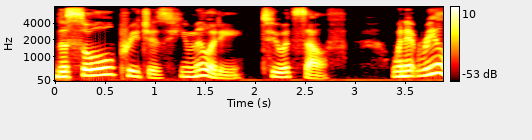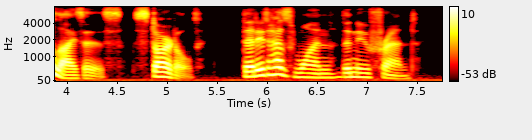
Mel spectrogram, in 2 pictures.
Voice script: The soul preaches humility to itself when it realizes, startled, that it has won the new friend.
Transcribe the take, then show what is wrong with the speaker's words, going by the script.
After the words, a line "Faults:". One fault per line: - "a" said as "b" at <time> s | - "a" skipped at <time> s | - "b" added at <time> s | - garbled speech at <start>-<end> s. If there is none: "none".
The soul preaches humility to itself when it realizes, startled, that it has won the new friend.
Faults:
none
